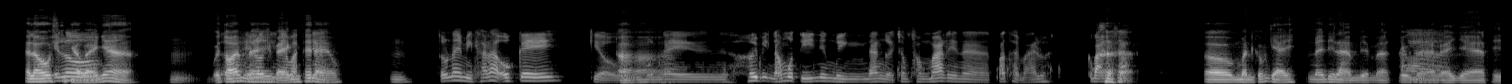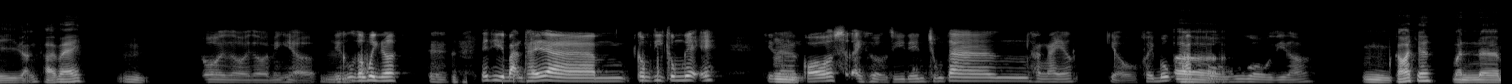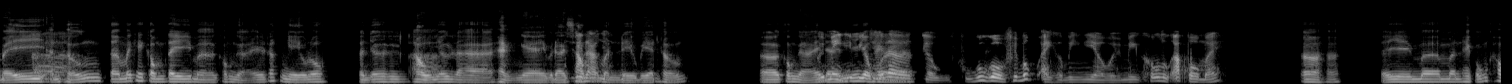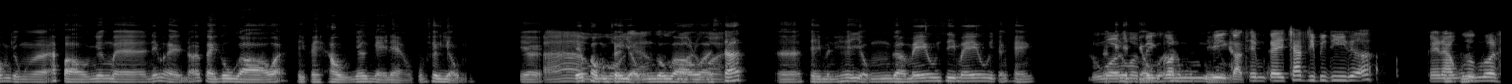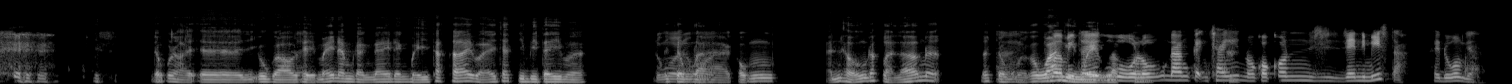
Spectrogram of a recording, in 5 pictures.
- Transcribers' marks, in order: other background noise; tapping; chuckle; unintelligible speech; chuckle; other noise; in English: "search"; unintelligible speech; chuckle; chuckle
- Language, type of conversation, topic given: Vietnamese, unstructured, Các công ty công nghệ có đang nắm quá nhiều quyền lực trong đời sống hằng ngày không?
